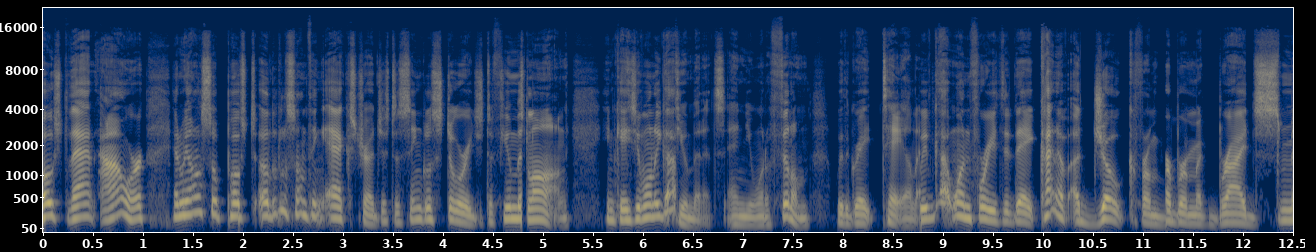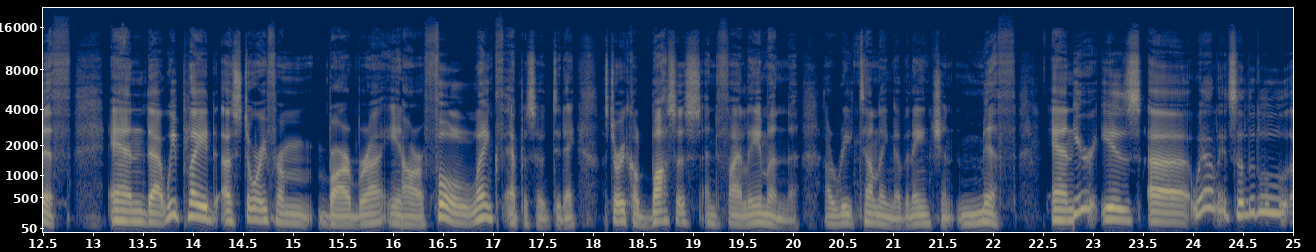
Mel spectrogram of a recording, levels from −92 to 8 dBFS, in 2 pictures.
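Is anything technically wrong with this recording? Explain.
Yes: compressed frames skipped at 1.95, 4.77, 6.31, 8.77, 11.22, 16.08, 18.12 and 22.79 s. Whole frames of about 26.1 ms were dropped, so the speech jumps ahead by roughly 50 to 300 ms, each join a brief smeared blip.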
